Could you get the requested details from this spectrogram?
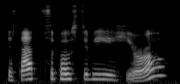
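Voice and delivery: puzzled question, lifting sharply at the end; confused wondering. A narrator's reading. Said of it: "Hiro wondered as he tilted his head in confusion".

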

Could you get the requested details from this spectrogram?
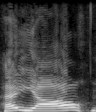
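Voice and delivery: high, loud mock Southern greeting; big Southern drawl on the greeting; Southern American accent. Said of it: "How'd you lose your accent?".

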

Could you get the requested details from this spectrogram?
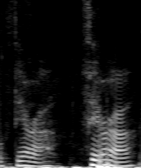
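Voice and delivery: insistent call to get her attention. Retold or imitated. Spirits calling for her attention.

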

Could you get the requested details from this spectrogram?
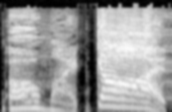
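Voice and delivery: high, slow awestruck; drawn out in awe; awed crowd gasp. Retold or imitated. Crowd amazed.

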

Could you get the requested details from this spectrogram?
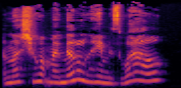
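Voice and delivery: high, eager schoolboy voice; high-pitched child, trying not to sound scared; brave little boy. A narrator's reading. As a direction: offer it pluckily as a small boy. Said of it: "He was a brave little fellow".

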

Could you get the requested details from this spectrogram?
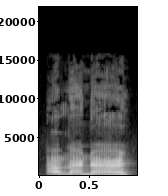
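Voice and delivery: very high, loud crying bellow; Outlander shout. Retold or imitated. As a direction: wail the word out. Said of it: "I just gotta repeat that".

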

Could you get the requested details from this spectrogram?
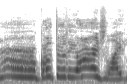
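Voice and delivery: a hint of a monster groan, urging; Frankenstein grunt. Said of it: "grunting like Frankenstein".

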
